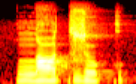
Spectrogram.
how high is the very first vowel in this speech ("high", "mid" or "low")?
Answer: low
